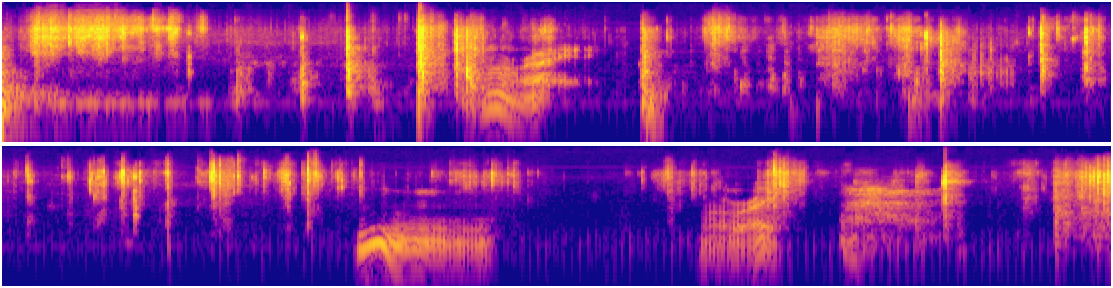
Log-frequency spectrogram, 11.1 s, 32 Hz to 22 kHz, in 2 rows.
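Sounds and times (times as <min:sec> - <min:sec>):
plastic wrap and foil tearing: 0:03.5 - 0:09.6, 0:10.2 - 0:11.0.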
